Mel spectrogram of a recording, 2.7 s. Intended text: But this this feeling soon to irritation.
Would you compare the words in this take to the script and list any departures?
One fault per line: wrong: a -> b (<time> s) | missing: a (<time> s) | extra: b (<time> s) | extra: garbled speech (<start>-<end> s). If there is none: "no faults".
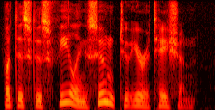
no faults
